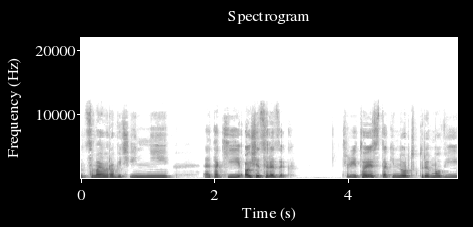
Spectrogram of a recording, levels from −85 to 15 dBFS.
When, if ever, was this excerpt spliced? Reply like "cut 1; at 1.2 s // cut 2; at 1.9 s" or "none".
none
